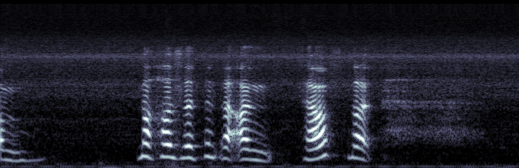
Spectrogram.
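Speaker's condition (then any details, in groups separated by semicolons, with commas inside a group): Tongue cancer surgery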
